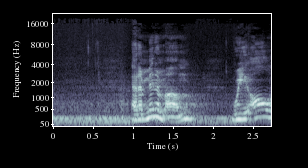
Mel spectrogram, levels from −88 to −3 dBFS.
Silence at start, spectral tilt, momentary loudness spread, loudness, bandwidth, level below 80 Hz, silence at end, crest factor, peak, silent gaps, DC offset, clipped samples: 0 s; -6.5 dB/octave; 15 LU; -19 LUFS; 16.5 kHz; -50 dBFS; 0 s; 16 dB; -4 dBFS; none; under 0.1%; under 0.1%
